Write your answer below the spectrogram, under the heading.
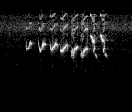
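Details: Training recording of a captive double-collared seedeater's tui-tui song: eight loud, evenly spaced whistled notes, mostly rising sweeps, ending in a few steeper twisting notes, backed by a faint steady rush of falling water.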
